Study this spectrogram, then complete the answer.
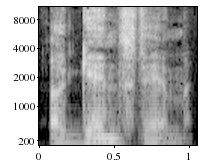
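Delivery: usual speaking voice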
